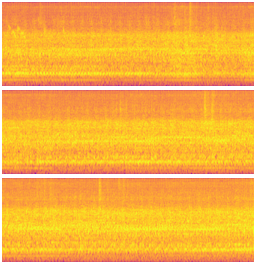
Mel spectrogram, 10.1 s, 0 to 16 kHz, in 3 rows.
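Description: John Deere 2038R compact tractor's three-cylinder diesel running steadily as the tractor backs down the trailer ramps, with a steady whine over the engine.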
